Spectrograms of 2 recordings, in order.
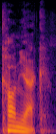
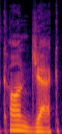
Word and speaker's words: konjac: reasons, is something called konjac flour, Konjac. It's also known as glucomannan powder. All right. So it's not pronounced cognac. No.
